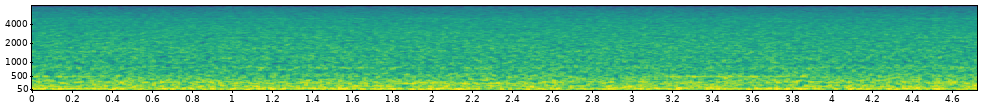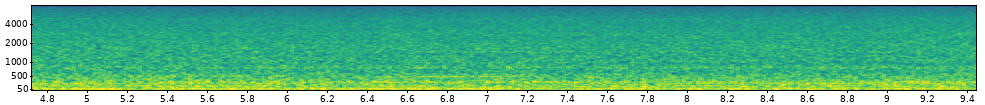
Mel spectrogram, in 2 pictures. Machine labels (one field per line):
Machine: slide rail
